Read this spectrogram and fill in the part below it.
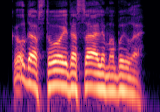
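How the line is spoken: Grumbling. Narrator (Russian): проворчал молчавший до того Аберон Торп

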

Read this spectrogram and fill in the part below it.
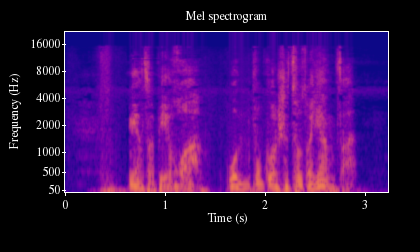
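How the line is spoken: Whispering in ear. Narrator (Chinese): 附耳低声道

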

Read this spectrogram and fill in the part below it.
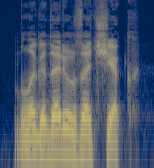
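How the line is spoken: Rough. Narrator (Russian): грубо сказал Ван Конат

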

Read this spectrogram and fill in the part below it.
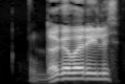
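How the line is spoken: Cold reply. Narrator (Russian): холодно ответил Дронго

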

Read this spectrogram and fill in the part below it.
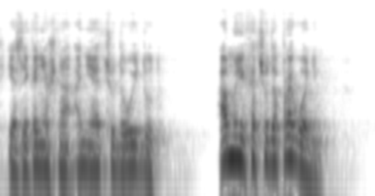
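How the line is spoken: Calm lord. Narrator (Russian): спокойно сказал лорд-хранитель

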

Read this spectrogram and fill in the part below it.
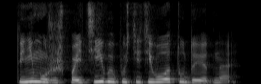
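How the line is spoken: Firm, categorical growl. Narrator (Russian): Категорично рыкнул он

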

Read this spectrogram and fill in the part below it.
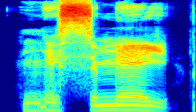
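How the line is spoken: Growl. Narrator (Russian): прорычал Артур

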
